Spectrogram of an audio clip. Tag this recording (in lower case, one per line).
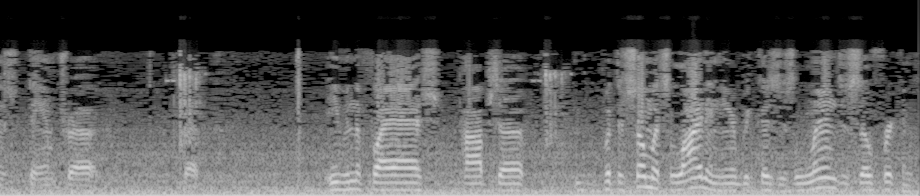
speech
single-lens reflex camera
